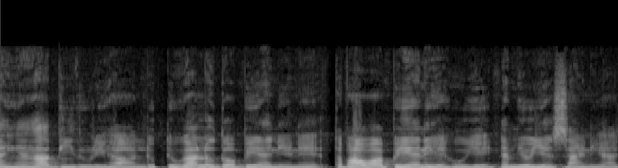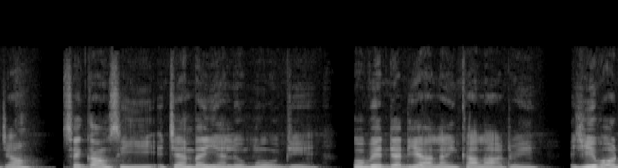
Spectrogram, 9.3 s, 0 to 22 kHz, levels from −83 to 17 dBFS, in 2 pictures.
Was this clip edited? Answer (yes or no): yes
